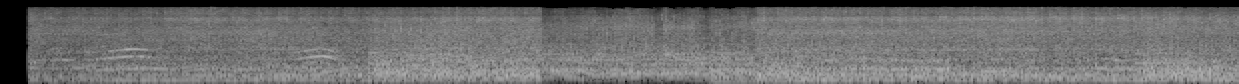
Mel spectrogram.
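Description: A car engine running amid a mix of voices and music, with a few rising-and-falling tones in the first two seconds.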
